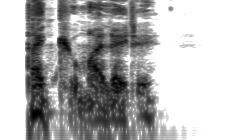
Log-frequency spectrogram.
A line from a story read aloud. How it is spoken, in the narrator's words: he whispered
